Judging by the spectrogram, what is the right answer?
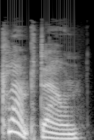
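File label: "clampdown", British English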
